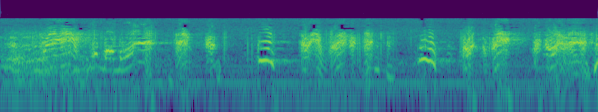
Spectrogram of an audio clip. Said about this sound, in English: Go ahead, …. See? That's a happy duck. That's an angry duck. That's an unhappy duck.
